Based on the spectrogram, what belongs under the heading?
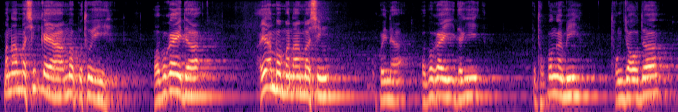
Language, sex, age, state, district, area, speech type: Manipuri, male, 45-60, Manipur, Kakching, rural, spontaneous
